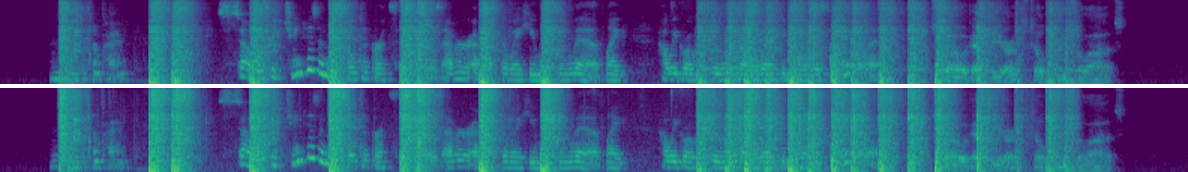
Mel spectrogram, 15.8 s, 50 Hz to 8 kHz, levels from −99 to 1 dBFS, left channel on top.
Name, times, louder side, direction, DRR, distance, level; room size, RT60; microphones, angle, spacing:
voice 1, 0.7-1.7 2.3-2.6 2.9-8.3 8.8-11.9, equal, 85° left, 0.7 m, -43 dB
sound 1, 0.8-1.2 2.0-2.6 3.3-3.7 4.4-4.7 5.3-5.9 6.4-6.7 7.2-7.5 8.9-9.0 9.3-12.7 13.0-13.6 13.9-14.4, right 7 dB, 85° right, 0.4 m, -33 dB
voice 2, 12.4-15.0, left 1 dB, 50° left, 1.0 m, -46 dB
2.8 x 2.3 x 2.3 m
head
